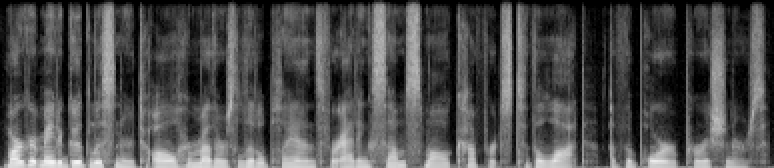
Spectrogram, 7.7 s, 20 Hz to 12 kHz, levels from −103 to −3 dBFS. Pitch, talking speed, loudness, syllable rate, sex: 205 Hz, 180 wpm, -20 LUFS, 4.8 syllables/s, female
